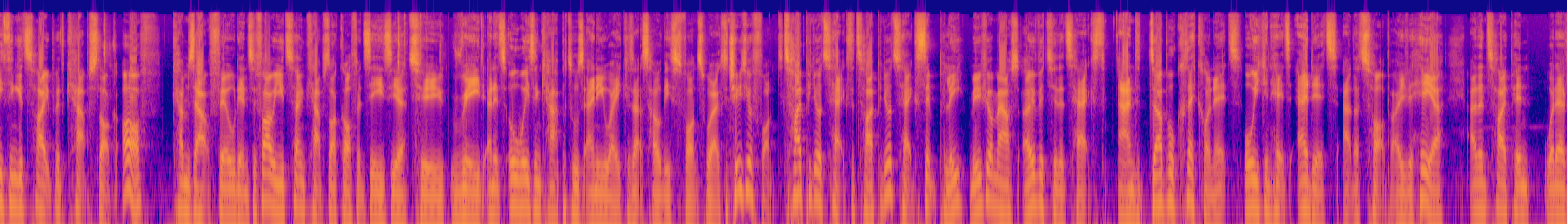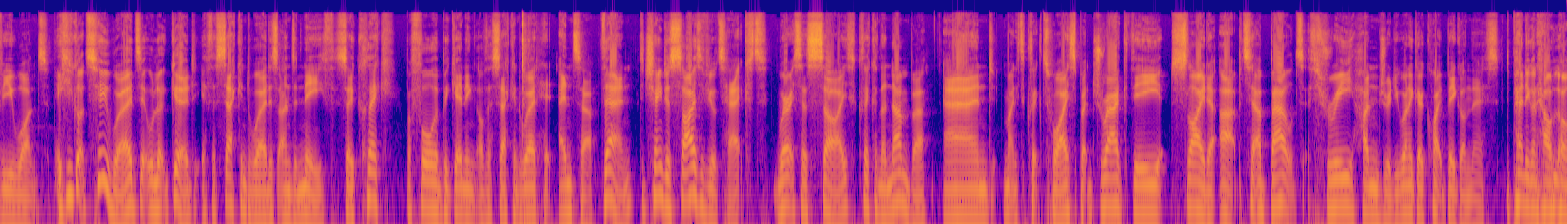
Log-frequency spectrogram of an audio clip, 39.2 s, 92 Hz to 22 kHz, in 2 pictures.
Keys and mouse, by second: 1.0 Caps_Lock, 1.9 c, 3.5 click, 4.7 BackSpace, 5.2 Delete, 5.6 click, 7.7 click, 9.8 click, 11.6 click, 15.5 click, 20.6 click, 22.7 click, 25.9 Return, 30.1 click, 33.1 click.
